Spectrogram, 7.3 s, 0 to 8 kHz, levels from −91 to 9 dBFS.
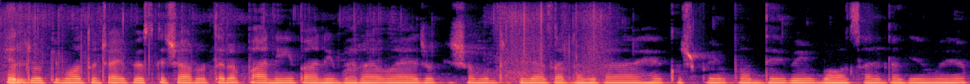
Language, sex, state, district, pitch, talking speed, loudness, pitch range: Hindi, female, Chhattisgarh, Sukma, 180 Hz, 270 wpm, -18 LUFS, 175-185 Hz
